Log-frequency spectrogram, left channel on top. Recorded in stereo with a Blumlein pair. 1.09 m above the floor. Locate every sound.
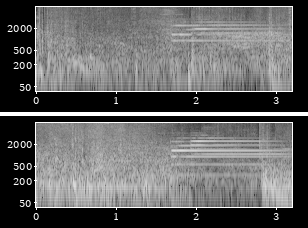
1.7 s a doorbell: 55° right, 3 m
